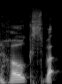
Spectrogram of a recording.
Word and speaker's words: Hoch: The author is the very kind Bryan Hoch, rhymes with Coke. You can find him at Twitter at Bryan with a Y, H-O-C-H.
